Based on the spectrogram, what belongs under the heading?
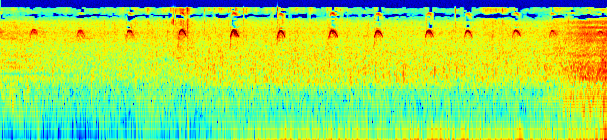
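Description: A bird's short, high chirps, repeated evenly about twice a second, over a faint outdoor hiss.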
